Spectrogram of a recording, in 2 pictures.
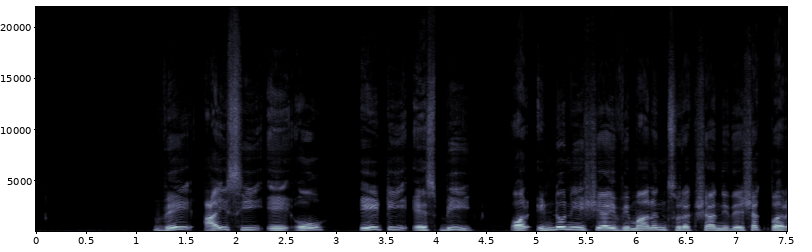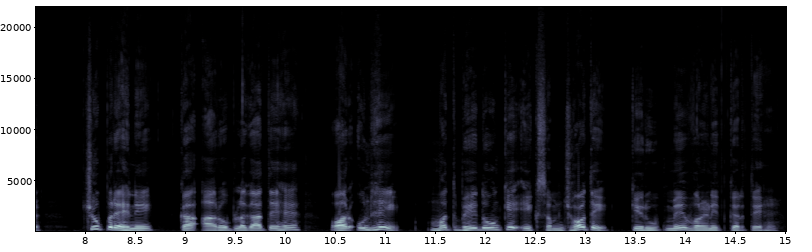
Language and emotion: Hindi, neutral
